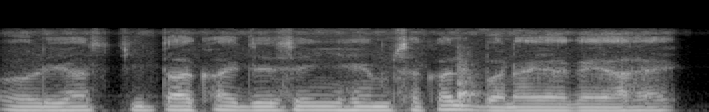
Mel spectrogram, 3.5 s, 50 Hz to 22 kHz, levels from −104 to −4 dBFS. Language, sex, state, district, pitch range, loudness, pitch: Hindi, female, Bihar, Araria, 120-130 Hz, -33 LUFS, 130 Hz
